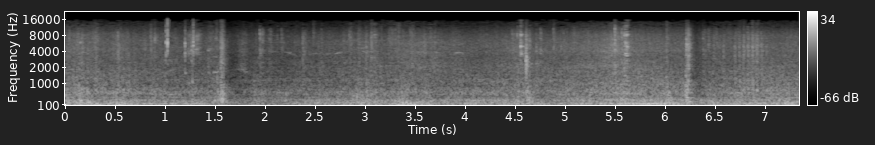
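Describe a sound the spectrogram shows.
The bus body rattles and knocks over the road.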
